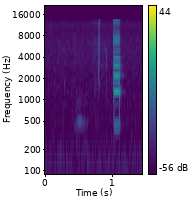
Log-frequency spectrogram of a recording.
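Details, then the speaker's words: Quiet room, then a single short electronic beep about a tenth of a second as the handheld book-reading device's rear button is pressed and held; normal power-on beep. "So to turn it on, you press and hold the button and then you should hear a noise."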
